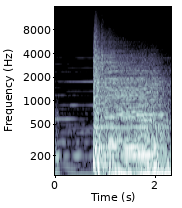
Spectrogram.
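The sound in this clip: A gunfire sound effect: one loud, abrupt blast that cuts in sharply and carries on as a heavy, sustained rumbling roar to the end.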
